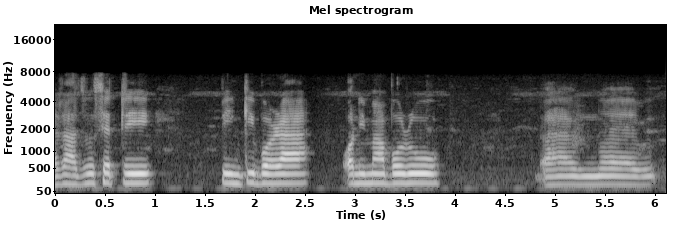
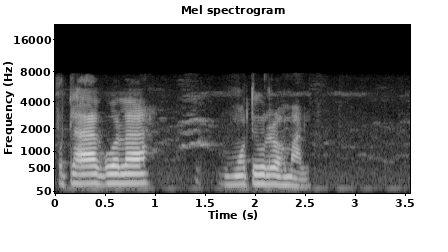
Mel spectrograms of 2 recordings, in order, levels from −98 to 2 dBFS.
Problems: background sounds at intervals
